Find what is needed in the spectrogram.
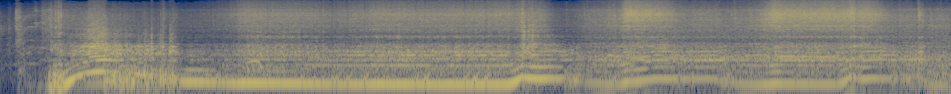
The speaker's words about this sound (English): And then, of course, you've got a very different engine, being a flat plane crank. So this is more. Yeah. Let's say this is more of a Ferrari than a Corvette, at least in the way it sounds. And you want to start up and let's listen to it.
